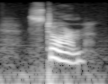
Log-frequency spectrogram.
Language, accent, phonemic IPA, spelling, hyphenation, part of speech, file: English, General American, /stoɹm/, storm, storm, noun / verb, En-us-storm.ogg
